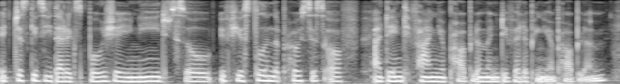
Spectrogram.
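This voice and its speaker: A woman with a South African accent speaks very fast in a very deep, low voice at a very even loudness. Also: fairly even intonation, hardly any pauses. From South Africa, Polokwane. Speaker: mathematics researcher. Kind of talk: interview.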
